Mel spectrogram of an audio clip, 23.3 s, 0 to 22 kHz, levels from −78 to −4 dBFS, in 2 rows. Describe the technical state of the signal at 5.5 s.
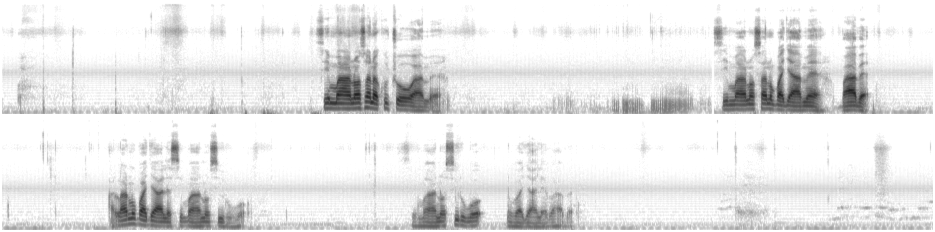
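Switching spikes from 60 Hz mains leak in twice per cycle, so at 5.5 s, as throughout, a steady, raspy mains buzz sits faintly beneath the speech.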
